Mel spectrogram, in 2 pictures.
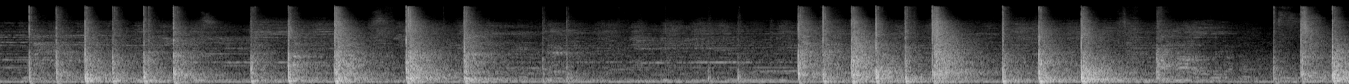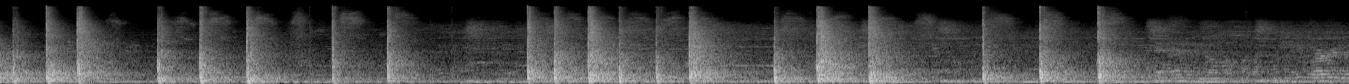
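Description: Boxing gloves striking focus mitts in quick combinations of sharp smacks, the runs of punches separated by short pauses. Music plays underneath.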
